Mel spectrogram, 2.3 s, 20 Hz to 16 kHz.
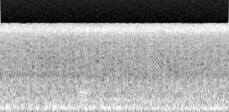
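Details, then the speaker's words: Honda CB150R after repair of a rough, noisy engine with ticking (kletek-kletek), cam timing marks aligned and cover refitted; smooth steady low idle with no ticking or chain rattle, the earlier ticking gone, normal idle. "yang letek letek tadi langsung ilang ya"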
